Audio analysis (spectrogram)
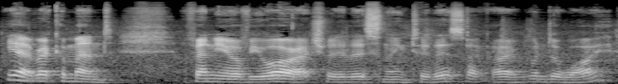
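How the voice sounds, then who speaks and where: A man's voice: medium pitch, fairly even intonation, brisk, slight background noise. A middle-aged man talking in a dry, self-deprecating way with many fillers while cycling up a mountain road. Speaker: cycling vlogger. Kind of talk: rambling self-deprecating commentary while riding.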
